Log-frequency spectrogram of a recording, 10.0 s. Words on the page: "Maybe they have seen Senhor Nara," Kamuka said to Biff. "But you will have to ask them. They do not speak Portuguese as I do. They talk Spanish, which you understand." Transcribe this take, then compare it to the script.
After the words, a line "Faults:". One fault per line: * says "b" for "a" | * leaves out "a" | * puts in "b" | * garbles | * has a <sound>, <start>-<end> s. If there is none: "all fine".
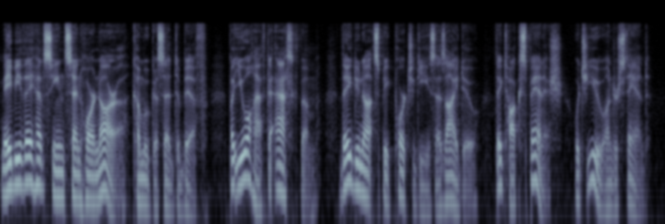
"Maybe they have seen Senhor Nara," Kamuka said to Biff. "But you will have to ask them. They do not speak Portuguese as I do. They talk Spanish, which you understand."
Faults:
all fine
